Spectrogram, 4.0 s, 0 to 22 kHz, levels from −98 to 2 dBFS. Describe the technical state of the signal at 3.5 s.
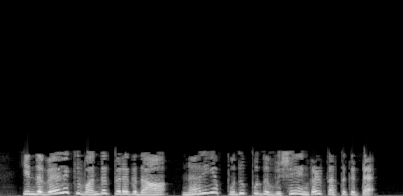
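At 3.5 s the speech carries heavy AAC compression damage, likely from AAC-LC coding, present throughout the clip rather than at that moment alone. Nothing remains above 5 kHz, a sign that the encoder lowered its cut-off to save bits, which points to a very low bitrate of around 16 kbps. Quantising the spectrum that coarsely against a hearing model leaves the sound dull and smeared, with a warbling, fizzy texture.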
